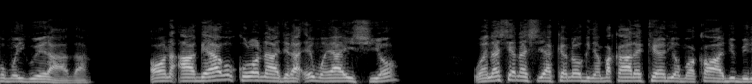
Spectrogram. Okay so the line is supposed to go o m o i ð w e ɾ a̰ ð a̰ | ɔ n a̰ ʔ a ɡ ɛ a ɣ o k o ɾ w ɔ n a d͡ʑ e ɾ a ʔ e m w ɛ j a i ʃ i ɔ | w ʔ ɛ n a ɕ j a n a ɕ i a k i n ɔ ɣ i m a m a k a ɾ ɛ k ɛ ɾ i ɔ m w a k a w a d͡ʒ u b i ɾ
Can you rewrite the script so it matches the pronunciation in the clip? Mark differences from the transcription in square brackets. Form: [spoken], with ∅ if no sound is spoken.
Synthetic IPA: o m o i [ɣ] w e ɾ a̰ ð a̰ | ɔ n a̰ ʔ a ɡ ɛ a ɣ o k o ɾ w ɔ n a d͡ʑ e ɾ a ʔ e m w ɛ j a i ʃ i ɔ | w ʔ ɛ n a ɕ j a n a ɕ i a k [ɛ] n ɔ ɣ i [ɲ] a m a k a ɾ ɛ k ɛ ɾ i ɔ m w a k a w a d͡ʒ u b i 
